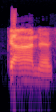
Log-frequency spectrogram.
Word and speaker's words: Ganesh: Yeah, so that was just a little climb that Ganes, it's spelled Ganesh, but over there it's pronounced Ganes.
